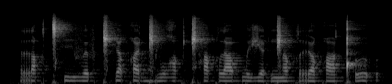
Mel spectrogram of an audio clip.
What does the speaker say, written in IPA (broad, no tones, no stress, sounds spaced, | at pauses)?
r ɑ q ǀʰ i v ɛ f ǁʰ i q ɪ ɡ͡ǁ i w ʁ ʌ q ǁʰ ɑ q l ɑ f w ɪ ʒ ɛ ʔ ŋ͡ǁ ə˞ q r ʊ q ɑ ǃʼ ʊ ʔ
